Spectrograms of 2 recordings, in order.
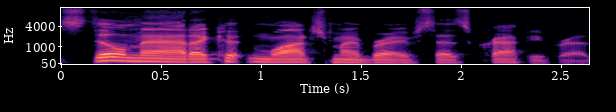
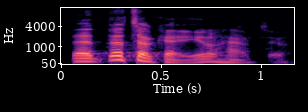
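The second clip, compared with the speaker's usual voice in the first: ordinary talk, nothing marked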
